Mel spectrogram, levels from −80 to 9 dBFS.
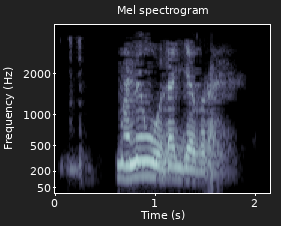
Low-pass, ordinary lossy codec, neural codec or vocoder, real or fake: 3.6 kHz; MP3, 16 kbps; none; real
